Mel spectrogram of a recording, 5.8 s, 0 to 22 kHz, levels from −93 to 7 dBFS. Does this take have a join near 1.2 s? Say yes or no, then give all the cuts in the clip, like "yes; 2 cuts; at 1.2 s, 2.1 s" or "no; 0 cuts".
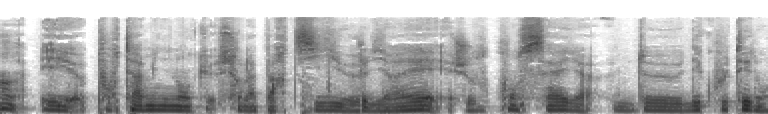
no; 1 cut; at 2.7 s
